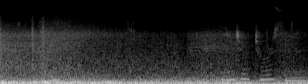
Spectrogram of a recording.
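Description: Heavy booming airstrike detonations from the video game MechWarrior Online roll on as a dense, loud low-end rumble throughout, with a faint voice under the din.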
